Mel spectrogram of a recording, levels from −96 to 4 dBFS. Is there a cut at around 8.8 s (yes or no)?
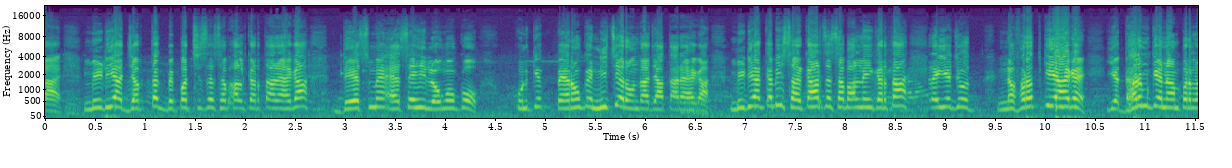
yes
